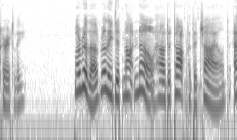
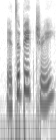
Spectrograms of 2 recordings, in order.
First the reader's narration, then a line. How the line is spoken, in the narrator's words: said Marilla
